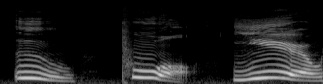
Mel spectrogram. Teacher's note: The tense oo sound, I think of it like the cousins, the back cousins of the sheep vowel pair, because one is tense, oo, pool, you. Here the back of the tongue goes up, it's really high up in the back. The lips round, it is a longer sound,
